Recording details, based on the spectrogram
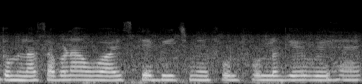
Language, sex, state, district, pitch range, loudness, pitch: Hindi, female, Haryana, Rohtak, 200-205 Hz, -15 LUFS, 205 Hz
